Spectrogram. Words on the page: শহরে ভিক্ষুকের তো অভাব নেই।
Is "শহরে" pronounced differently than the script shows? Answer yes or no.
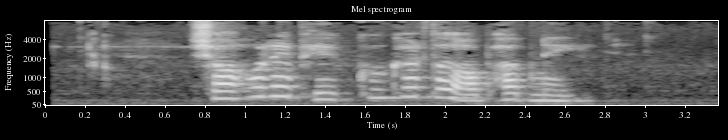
no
